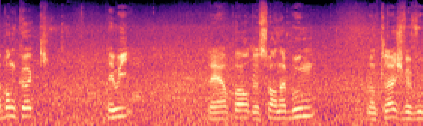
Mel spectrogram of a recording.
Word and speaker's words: Suvarnabhumi: Donc je vous ai dit oui, on a Swarnabou pour euh on a tous appelé ça une fois dans sa vie suivarnabumi et en fait les Thaïlandais ils prononcent ça Swarnabou.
